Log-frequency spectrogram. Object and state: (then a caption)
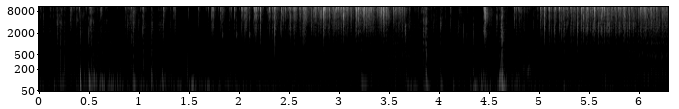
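Crunchy foam-bead slime. A lump of green and yellow crunchy foam-bead slime is kneaded and squeezed between the fingers of both hands, up close. It makes a dense, quiet run of bright crackling, popping and squishing crunches that swell and fade as the slime is worked, with occasional deeper soft thumps.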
